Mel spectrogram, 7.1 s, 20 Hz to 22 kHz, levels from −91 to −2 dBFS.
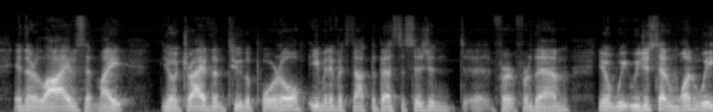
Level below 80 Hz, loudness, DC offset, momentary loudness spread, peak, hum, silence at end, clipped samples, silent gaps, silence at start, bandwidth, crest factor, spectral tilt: -64 dBFS; -23 LUFS; under 0.1%; 11 LU; -6 dBFS; none; 0 s; under 0.1%; none; 0.15 s; 12 kHz; 18 dB; -7.5 dB/octave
